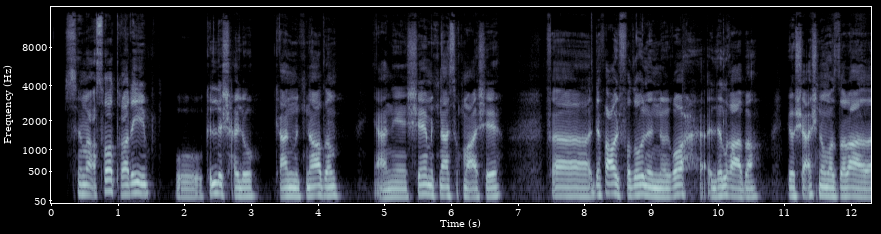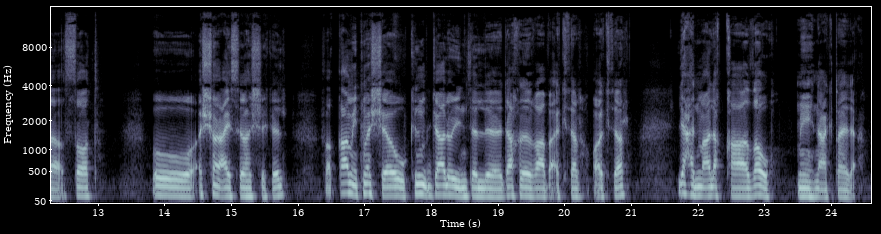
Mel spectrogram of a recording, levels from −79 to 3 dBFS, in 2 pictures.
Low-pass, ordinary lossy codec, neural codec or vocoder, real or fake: 14.4 kHz; none; none; real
